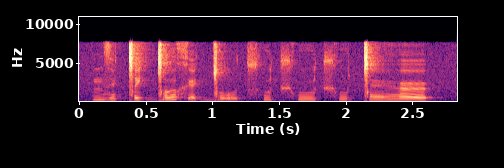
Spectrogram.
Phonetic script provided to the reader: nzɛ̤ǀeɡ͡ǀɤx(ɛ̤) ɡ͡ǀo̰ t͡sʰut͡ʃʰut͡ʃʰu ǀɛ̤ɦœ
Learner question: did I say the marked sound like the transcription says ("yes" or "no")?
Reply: no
